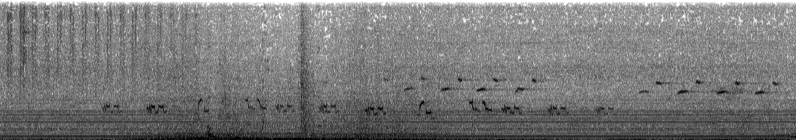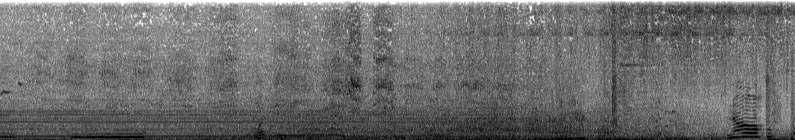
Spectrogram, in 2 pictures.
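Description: A motorbike engine in a video game hums steadily throughout, its droning pitch rising and falling over a dense wash of synthetic game noise and chirpy electronic tones.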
